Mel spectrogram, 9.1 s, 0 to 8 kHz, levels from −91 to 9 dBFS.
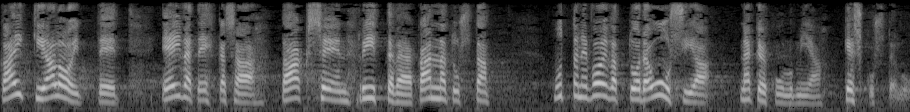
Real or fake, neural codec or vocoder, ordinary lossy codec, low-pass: real; none; none; 7.2 kHz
